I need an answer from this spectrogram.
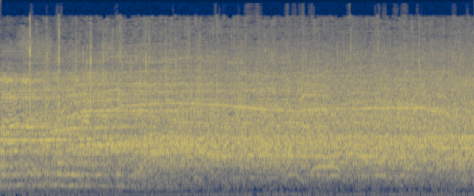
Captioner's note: crowd cheering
